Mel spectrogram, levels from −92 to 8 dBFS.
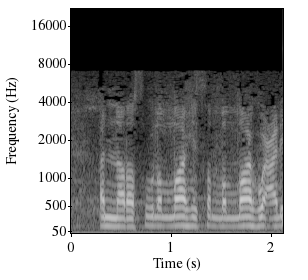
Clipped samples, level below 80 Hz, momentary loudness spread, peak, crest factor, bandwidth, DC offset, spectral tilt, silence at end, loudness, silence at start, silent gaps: under 0.1%; -56 dBFS; 7 LU; -4 dBFS; 16 dB; 7.4 kHz; 0.8%; -7.5 dB/octave; 0 s; -20 LUFS; 0 s; none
